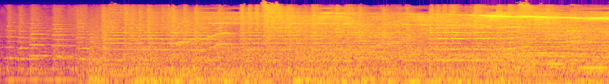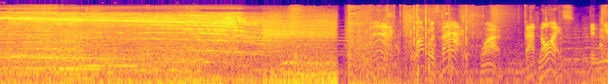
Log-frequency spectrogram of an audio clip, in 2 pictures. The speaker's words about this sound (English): It sounded like a ship docking at one of the emergency airlocks.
